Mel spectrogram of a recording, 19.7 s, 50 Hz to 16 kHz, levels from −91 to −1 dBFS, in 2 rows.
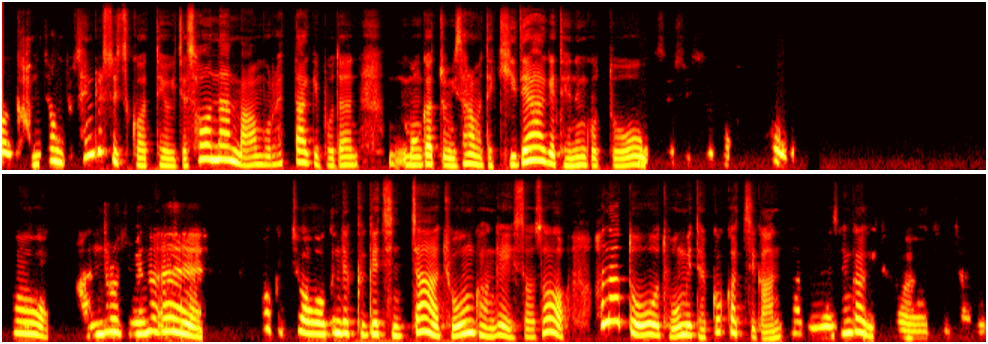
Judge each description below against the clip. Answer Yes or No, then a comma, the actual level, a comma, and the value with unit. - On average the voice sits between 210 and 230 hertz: Yes, high, 220 Hz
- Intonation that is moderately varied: No, wide, 7.1 semitones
